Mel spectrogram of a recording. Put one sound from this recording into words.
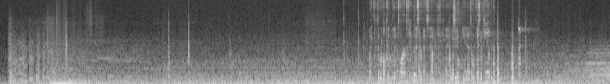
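A car engine starts with a roar and settles into a low, steady idle.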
